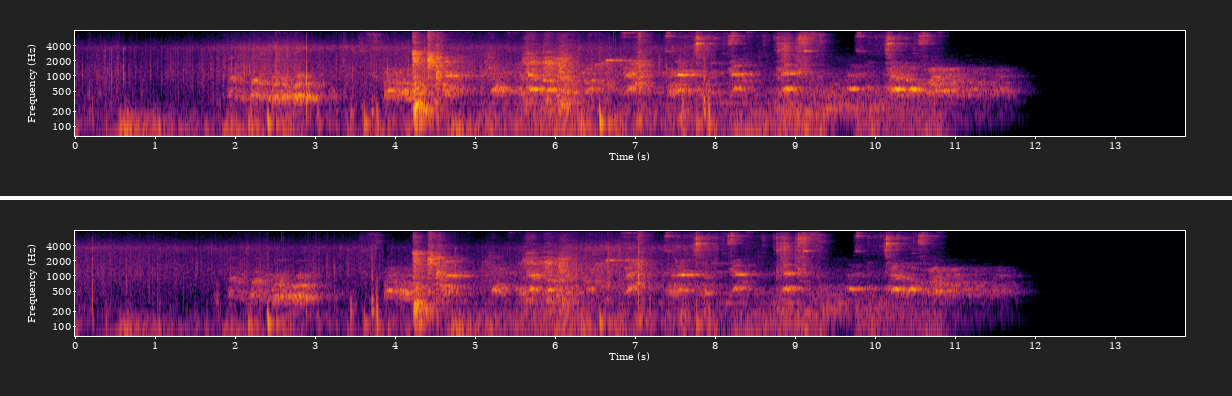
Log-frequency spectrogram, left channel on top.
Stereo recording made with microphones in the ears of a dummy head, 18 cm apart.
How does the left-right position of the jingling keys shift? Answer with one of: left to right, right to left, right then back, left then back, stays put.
left to right.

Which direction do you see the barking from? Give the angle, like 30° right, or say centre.
50° left.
